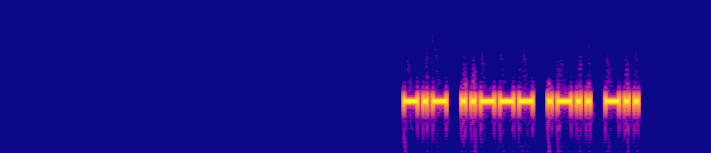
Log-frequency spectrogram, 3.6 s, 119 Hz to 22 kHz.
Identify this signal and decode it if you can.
Morse code, heard as a keyed tone, about 51 wpm, 700 Hz. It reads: K2LD
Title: USA Call Signs - 4 Characters - 50wpm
